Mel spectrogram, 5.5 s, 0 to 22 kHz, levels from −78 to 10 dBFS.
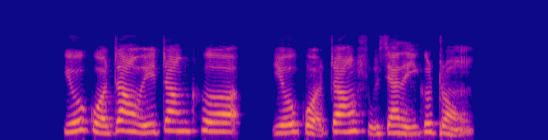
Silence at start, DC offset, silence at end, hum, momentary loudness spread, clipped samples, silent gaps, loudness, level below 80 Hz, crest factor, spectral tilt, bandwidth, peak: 0.65 s; under 0.1%; 0.75 s; none; 9 LU; under 0.1%; 2.46-2.71 s; -19 LUFS; -64 dBFS; 18 dB; -6 dB/octave; 8 kHz; -2 dBFS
